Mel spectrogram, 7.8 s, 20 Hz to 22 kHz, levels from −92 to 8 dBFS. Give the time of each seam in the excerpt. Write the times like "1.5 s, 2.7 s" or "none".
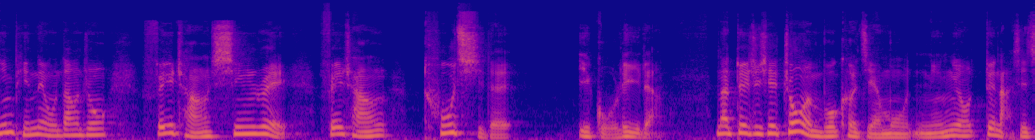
5.3 s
